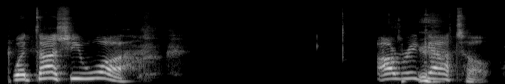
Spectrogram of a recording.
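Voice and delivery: put-on Brooklyn accent. Joking about people in Little Brooklyn, Japan: Japanese in a Brooklyn accent. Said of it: "speaking Japanese in, like, a Manhattan accent".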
